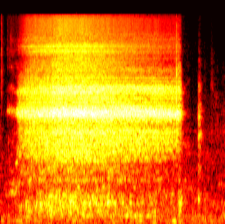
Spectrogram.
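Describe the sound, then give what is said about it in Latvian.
A steady, airy hiss of a long draw on a sub-ohm vape tank, lasting about three seconds, then stopping, followed by a brief soft puff. “Tvaika mākons ir labs, bet nav tik biez tik tumīgs kā ar Sakerz, ok?”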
